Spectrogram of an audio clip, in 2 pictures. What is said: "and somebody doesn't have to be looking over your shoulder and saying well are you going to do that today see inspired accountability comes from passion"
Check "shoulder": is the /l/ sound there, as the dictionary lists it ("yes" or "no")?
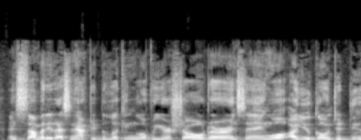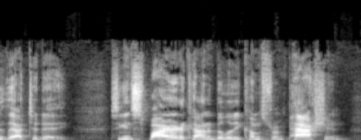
yes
